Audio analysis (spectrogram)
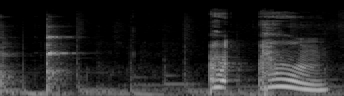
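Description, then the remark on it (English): Someone drinks water from a glass: a bright glassy clink, a few soft handling sounds and a sip, then a short voiced 'ahh' that slides downward in pitch. “I'm drinking my water.”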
